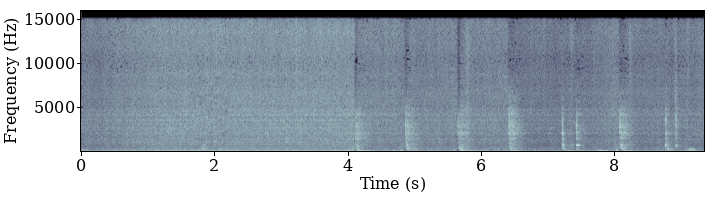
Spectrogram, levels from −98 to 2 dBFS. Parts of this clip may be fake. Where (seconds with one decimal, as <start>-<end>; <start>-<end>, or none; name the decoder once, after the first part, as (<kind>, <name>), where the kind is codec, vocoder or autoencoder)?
0.0-1.7 (autoencoder, DAC-VAE); 2.2-9.3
